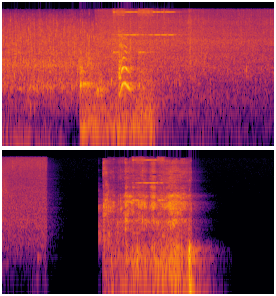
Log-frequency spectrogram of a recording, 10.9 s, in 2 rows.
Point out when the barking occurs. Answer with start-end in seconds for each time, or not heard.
1.6-3.1, 7.5-9.2.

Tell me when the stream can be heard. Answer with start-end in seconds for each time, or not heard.
0.0-6.4.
